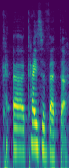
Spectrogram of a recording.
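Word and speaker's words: Kiesewetter: Kaisaveta.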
